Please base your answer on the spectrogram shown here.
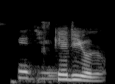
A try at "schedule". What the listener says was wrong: না না, ড হবে না, স্কেডিউল, স্কেডিউল, স্কেডিউল বলো তো। হ্যাঁ, শিডিউলও কিন্তু বলা যাবে, কিন্তু শিডিউলটা ব্যাকডেটেড আর কি।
